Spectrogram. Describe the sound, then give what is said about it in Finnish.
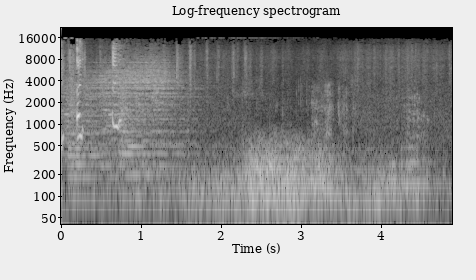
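Low, rolling thunder swells into a heavy rumble and slowly fades over several seconds, after a few brief higher-pitched cries at the start. “Mä oon aika varma, että se oli ukkonen vaan.”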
